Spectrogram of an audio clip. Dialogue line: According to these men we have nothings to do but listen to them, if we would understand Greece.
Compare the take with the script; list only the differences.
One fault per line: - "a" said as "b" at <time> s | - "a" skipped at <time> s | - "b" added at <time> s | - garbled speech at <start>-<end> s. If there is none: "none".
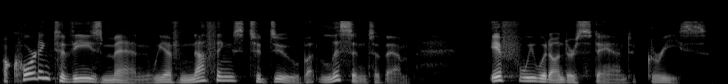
none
